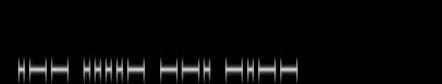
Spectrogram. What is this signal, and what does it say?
Morse code, heard as a keyed tone, about 21 wpm, 700 Hz. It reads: W4GY
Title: USA Callsign DE Callsign - 4 Characters - 22wpm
